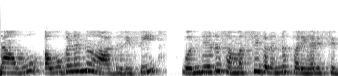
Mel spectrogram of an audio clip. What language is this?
Kannada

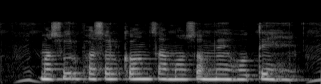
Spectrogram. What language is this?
Magahi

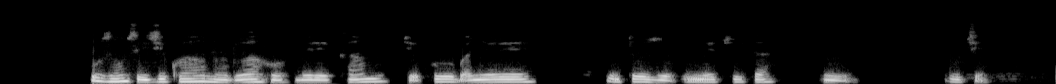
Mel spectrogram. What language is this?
Igbo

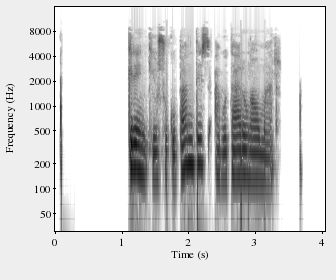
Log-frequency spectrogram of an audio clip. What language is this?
Galician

